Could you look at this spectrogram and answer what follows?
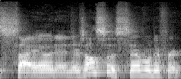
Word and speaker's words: Sciota: to learn big scota I've heard it pronounced scote skyote all kinds of different ways but I think it's scota and there's also several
